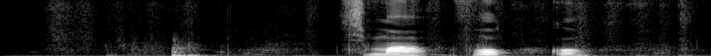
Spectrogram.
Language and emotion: Russian, neutral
